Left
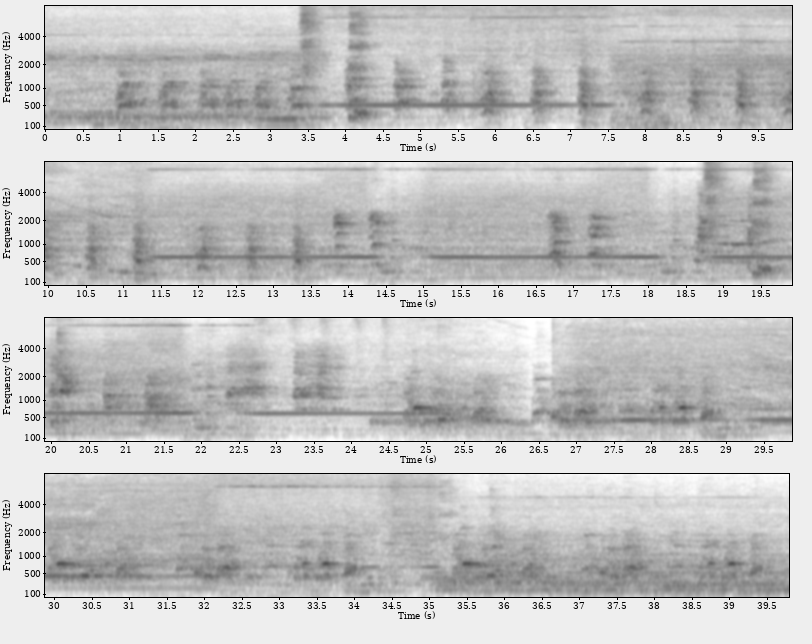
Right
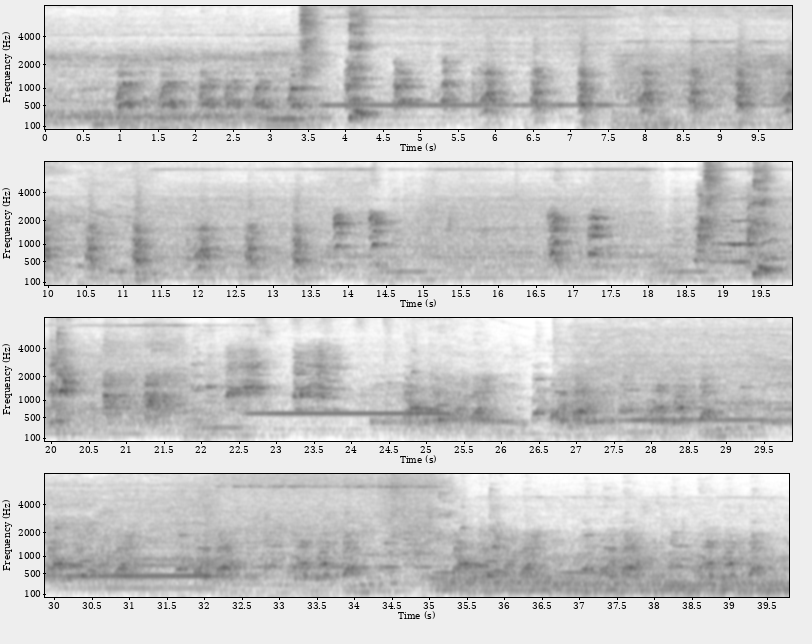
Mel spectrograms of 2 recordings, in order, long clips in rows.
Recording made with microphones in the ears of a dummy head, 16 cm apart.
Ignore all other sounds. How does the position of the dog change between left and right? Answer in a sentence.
In this clip you hear the dog stay put.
